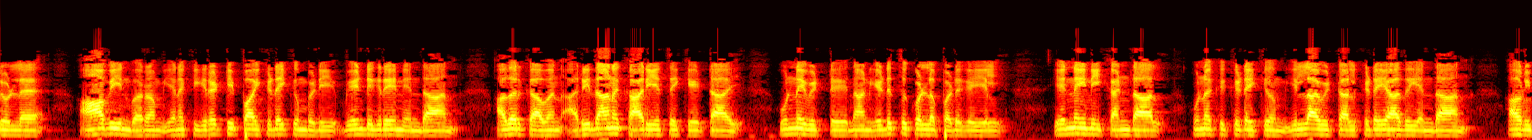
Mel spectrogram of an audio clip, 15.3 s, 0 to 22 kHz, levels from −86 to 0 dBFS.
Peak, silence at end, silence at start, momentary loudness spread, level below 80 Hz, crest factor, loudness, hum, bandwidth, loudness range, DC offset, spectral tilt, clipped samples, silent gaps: 0 dBFS; 0 s; 0 s; 8 LU; -48 dBFS; 18 dB; -17 LUFS; none; 7.6 kHz; 2 LU; under 0.1%; -5.5 dB/octave; under 0.1%; none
